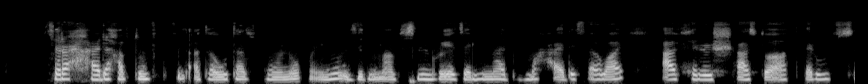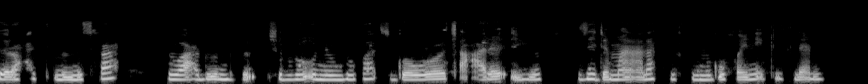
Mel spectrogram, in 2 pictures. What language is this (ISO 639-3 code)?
tir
